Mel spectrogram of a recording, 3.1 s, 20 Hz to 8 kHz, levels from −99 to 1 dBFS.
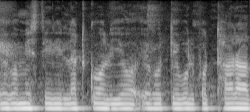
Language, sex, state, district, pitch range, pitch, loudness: Maithili, male, Bihar, Supaul, 125-130 Hz, 130 Hz, -16 LUFS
